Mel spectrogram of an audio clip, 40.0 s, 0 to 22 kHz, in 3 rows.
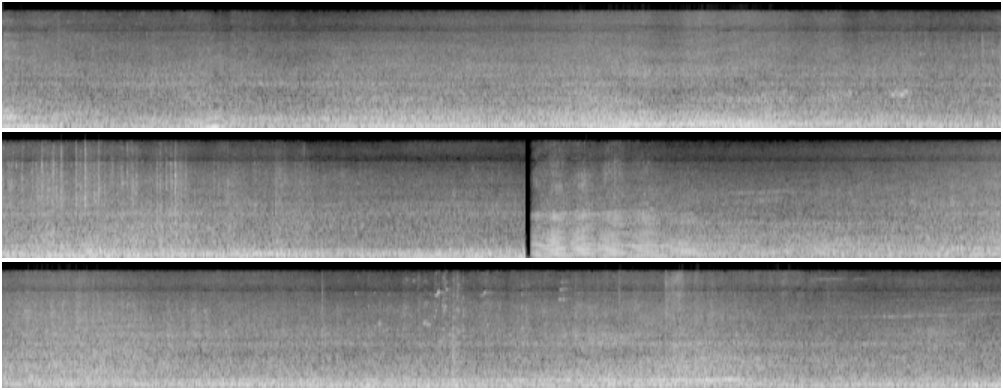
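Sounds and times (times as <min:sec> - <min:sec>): truck engine under load: 0:00.0 - 0:20.6, 0:22.3 - 0:39.9
traffic noise: 0:00.0 - 0:39.9.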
